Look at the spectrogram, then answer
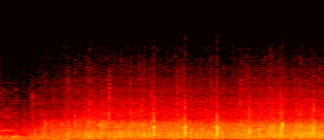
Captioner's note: applause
